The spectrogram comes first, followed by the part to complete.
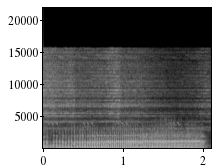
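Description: Auto-rickshaw engine running steadily as the auto pulls away, with a fast even pulse, cut off abruptly at the end.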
